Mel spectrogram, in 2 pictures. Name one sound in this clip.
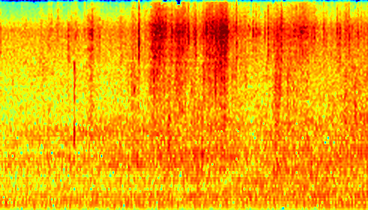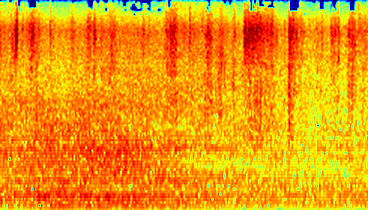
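A monkey's feet rustle through dry leaves on the ground.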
